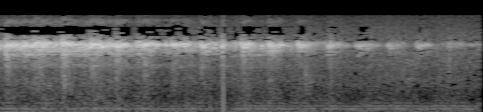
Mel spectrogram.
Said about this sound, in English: Well, that was a cinch. Jingle bells and the good old wintertime.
